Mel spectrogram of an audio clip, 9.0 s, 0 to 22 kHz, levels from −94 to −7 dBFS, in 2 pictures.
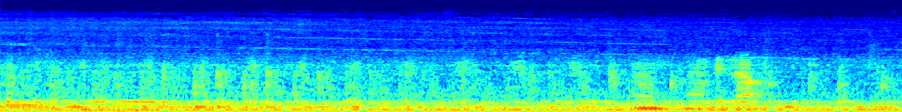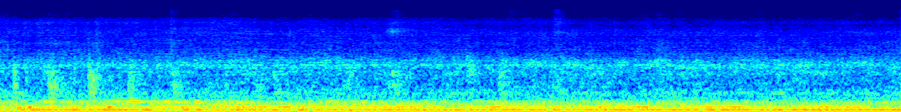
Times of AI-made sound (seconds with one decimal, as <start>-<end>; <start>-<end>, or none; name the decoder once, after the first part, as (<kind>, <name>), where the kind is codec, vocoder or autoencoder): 0.0-0.9 (autoencoder, DAC-VAE); 4.6-5.6; 6.3-9.0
